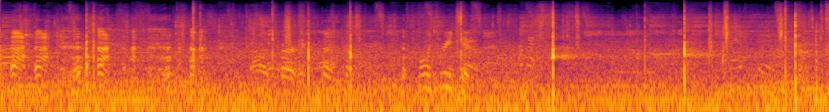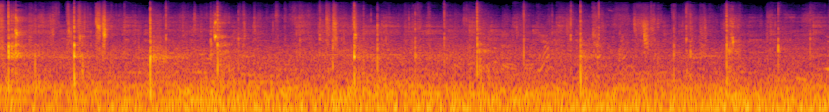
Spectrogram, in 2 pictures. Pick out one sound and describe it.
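Paddles pop against plastic balls in quick, irregular rallies.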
